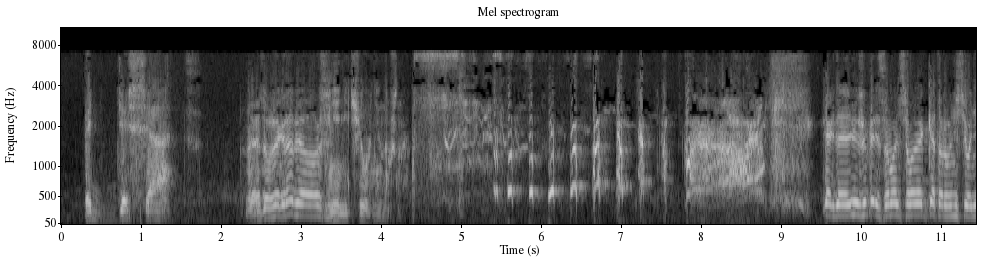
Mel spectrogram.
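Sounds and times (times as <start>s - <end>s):
speech: 0.4s - 4.8s, 9.6s - 11.4s
laughter: 4.4s - 8.8s
capuchin monkey sustained harsh scream and squeal: 7.8s - 8.9s.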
